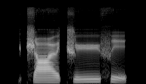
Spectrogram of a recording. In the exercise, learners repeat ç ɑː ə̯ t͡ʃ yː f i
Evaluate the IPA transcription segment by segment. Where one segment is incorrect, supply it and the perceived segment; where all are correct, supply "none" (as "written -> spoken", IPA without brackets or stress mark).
ç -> t͡ʃ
